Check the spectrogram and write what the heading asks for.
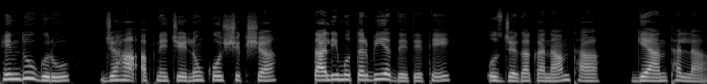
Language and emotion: Urdu, neutral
